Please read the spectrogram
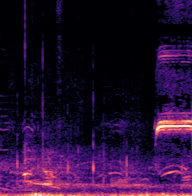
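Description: Distant voices of players and coaches calling out during a running drill, over a steady low rumble, with scattered footfalls. A loud, steady whistle blast starts at the very end.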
